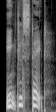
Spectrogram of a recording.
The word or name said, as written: enkeltstat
